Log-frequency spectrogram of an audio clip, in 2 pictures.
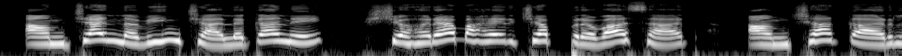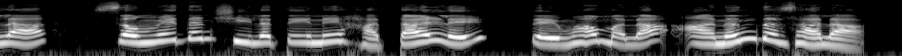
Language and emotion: Marathi, happy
